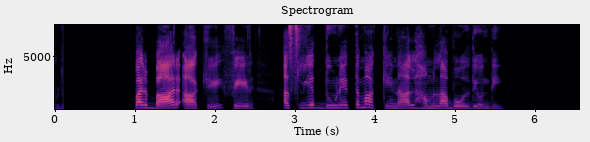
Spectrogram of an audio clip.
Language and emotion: Punjabi, neutral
